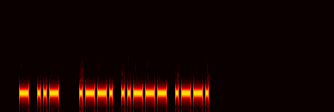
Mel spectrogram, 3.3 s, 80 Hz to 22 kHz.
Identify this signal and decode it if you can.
Morse code, heard as a keyed tone, about 52 wpm, 700 Hz. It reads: TU P2P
